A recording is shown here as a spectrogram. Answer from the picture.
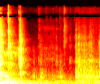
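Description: A steel slide bolt latch on a wooden trailer door being worked by hand, giving a few short metallic clicks in the first half second.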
